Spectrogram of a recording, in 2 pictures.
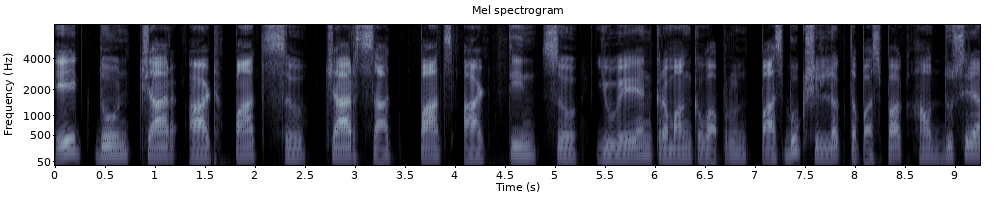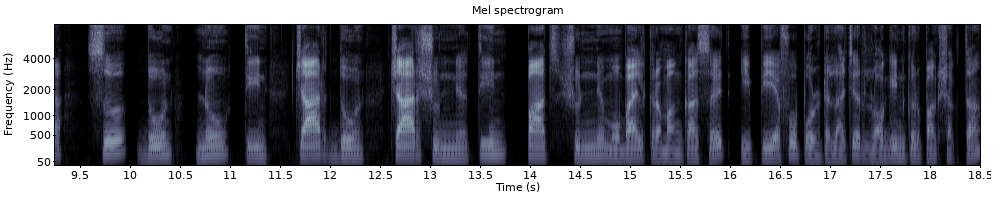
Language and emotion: Goan Konkani, neutral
